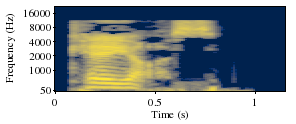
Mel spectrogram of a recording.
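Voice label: "chaos", American English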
